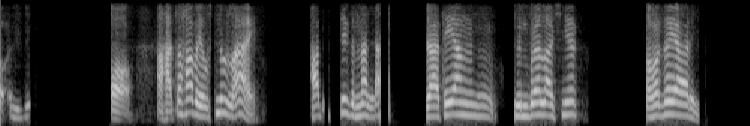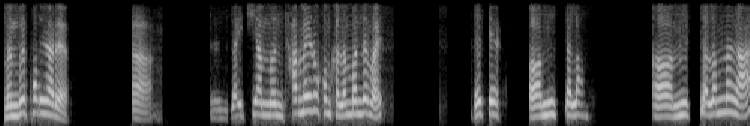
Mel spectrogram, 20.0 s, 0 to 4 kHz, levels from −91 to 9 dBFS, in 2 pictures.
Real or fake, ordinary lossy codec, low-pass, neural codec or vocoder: fake; none; 3.6 kHz; codec, 16 kHz, 0.9 kbps, LongCat-Audio-Codec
